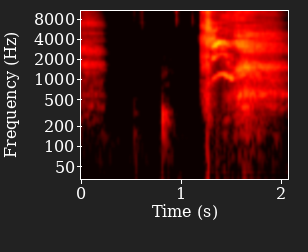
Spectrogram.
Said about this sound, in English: Holy shit, I sneezed.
